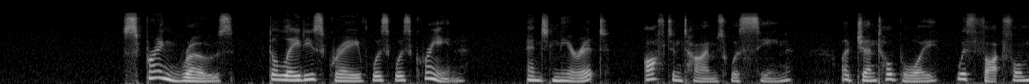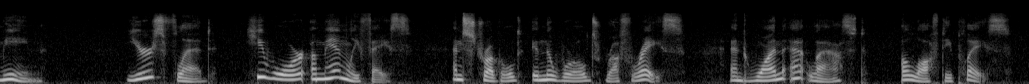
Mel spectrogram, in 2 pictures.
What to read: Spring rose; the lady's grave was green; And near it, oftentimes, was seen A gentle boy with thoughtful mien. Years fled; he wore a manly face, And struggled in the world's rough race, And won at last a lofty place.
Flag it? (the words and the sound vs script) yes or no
yes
